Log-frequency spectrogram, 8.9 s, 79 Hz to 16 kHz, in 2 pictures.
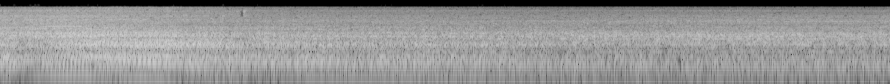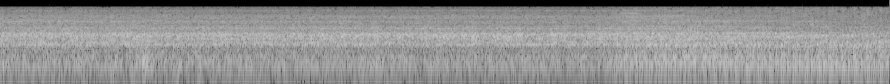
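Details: Mitsubishi 3000GT at idle: steady fast, even puffing tick, about four a second, on the exhaust note; suspected exhaust leak, possibly at the front, not confirmed.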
